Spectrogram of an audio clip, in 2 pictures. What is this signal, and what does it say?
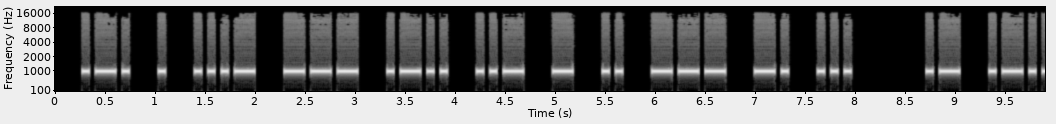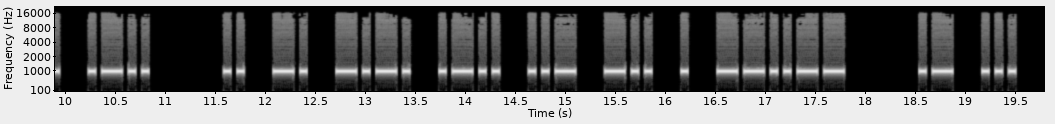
Morse code, heard as a keyed tone, about 18 wpm, spaced as for 15 wpm, 1000 Hz. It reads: REVOLUTIONS ALL INCLUDE, AS
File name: qotdfiles / 15wpm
